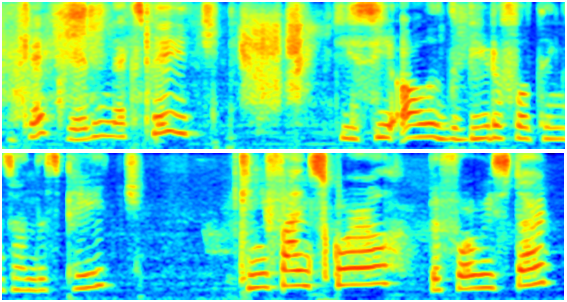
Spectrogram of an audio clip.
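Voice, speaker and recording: A woman's voice: sits high, warm tone. A woman reading a picture book aloud to young children, explaining simply and putting questions to the listeners. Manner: simple, instructive phrasing with frequent questions. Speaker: volunteer children's book reader.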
